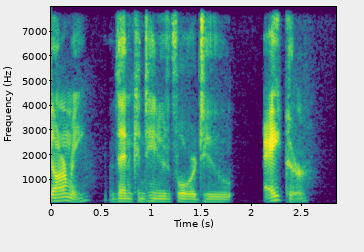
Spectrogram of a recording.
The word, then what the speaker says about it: Acre: The army then continued forward to Acre, I believe that's how it's pronounced, easily taking that town,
